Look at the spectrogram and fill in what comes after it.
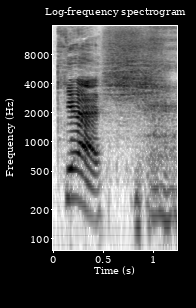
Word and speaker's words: gesh: On the pronunciation of gesh. It rhymes with the word mesh.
